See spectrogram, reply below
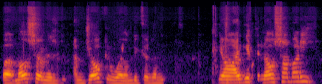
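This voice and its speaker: A man's voice: fairly high pitch, brisk, dark tone, highs cut off, a little hiss or hum. A man from New York hosting a live stream in casual chat, blunt and jokey with profanity.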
